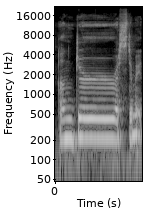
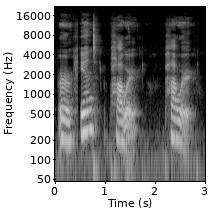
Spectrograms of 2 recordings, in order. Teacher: Even in this position where it would be just underestimate, in rhotic accents, it's underestimate. So, er becomes rhotic. It's called r-coloring, the coloring of the vowel. So, the vowel, the schwa becomes er er and power, power.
